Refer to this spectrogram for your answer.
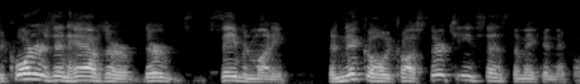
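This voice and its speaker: Here is a man with an unremarkable speaking voice and fairly high pitch. He talks at a moderate pace with lively intonation. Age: 60s. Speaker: coin collector on live stream panel. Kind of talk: casual chat.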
